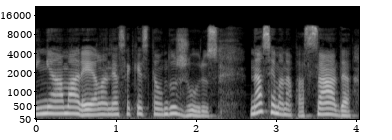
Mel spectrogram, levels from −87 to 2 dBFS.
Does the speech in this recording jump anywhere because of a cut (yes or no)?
no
